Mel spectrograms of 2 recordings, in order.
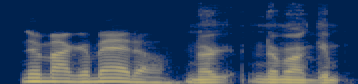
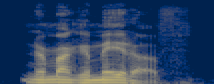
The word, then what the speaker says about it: Nurmagomedov: Nurmagomedov. Nurmagomedov. Khabib Nurmagomedov. That's a lot. It's very simple, Lewis. He better be a fucking world champion with a name like that. Nurmagomedov, and here's my American accent, you little fuckwit.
